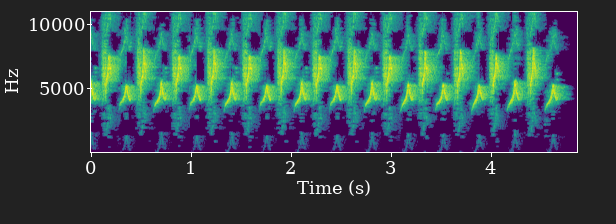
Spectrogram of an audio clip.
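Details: Continuous rapid chirping from a small black, white and grey tit: high, clear paired notes repeated nearly three times a second for the whole stretch without a break.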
